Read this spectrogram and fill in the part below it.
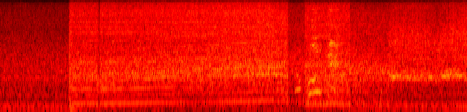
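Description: A car engine starts and hums steadily, slowly rising in pitch as the car drives off.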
